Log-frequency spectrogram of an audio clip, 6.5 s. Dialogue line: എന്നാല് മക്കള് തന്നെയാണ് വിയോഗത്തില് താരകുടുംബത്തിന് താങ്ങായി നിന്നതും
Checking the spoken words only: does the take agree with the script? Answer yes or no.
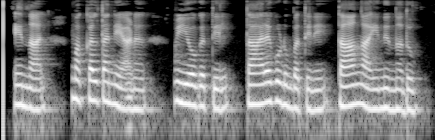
yes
